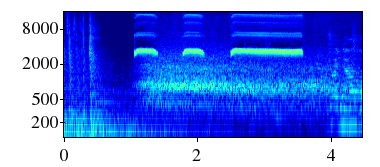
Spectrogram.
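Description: Drum hits of a short intro music sting in the first half second, then a referee's whistle blown three times, two short blasts and one long one, the full-time signal in soccer, over a steady hiss.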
